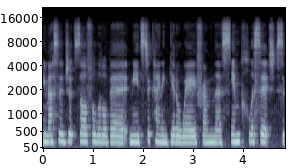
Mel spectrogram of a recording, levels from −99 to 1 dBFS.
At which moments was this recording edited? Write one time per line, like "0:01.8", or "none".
0:03.7

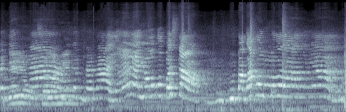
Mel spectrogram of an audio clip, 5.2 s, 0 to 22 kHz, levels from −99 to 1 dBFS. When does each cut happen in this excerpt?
none

